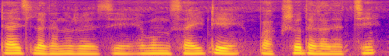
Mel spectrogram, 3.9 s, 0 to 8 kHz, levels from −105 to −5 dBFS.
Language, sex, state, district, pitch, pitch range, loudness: Bengali, male, Assam, Hailakandi, 140 Hz, 135-150 Hz, -17 LUFS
